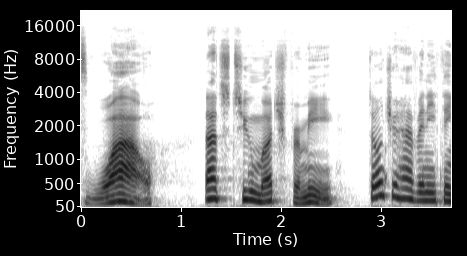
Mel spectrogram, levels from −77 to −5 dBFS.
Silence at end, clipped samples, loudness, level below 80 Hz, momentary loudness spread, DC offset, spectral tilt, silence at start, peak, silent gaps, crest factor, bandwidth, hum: 0 s; under 0.1%; -17 LUFS; -50 dBFS; 9 LU; under 0.1%; -6.5 dB/octave; 0 s; 0 dBFS; none; 18 dB; 15 kHz; none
